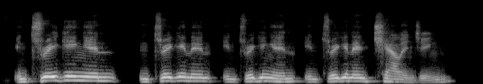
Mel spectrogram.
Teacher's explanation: como sigue una consonante, elimino esa D.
